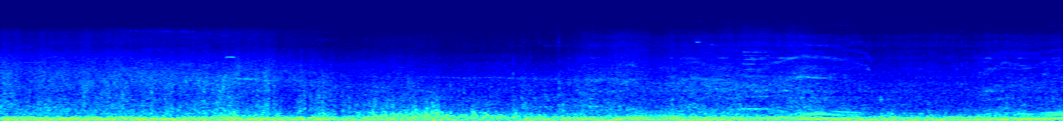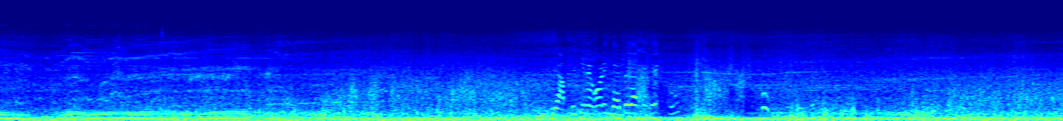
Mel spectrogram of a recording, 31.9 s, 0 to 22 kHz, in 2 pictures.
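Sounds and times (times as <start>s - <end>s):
road traffic noise: 0.0s - 31.9s
wind rumble on microphone: 0.0s - 31.9s
scooter engine: 8.1s - 20.6s.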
